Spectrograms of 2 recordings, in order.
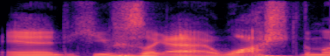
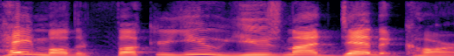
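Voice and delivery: strong, loud, hard, put-on Southern accent; 7 semitones higher, 6 dB louder than usual. Retelling a threatening voicemail from the other driver: imitating a hard Southern accent. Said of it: "comes in with a hard Southern accent".

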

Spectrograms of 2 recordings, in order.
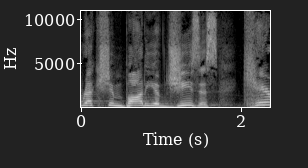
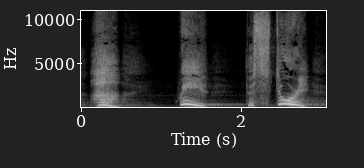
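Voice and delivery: mock panting, put-on out-of-breath delivery; 3 semitones higher than usual. Retelling disciples arriving after running seven miles: imitating being out of breath. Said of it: "Just out of breath".

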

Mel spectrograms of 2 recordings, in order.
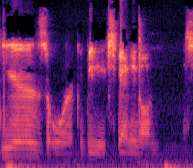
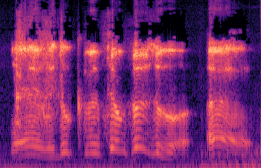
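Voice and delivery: put-on mumbling tough-guy voice, higher; 4 semitones higher, 4 dB louder than usual. Quoting a festival co-founder: Sylvester Stallone impression. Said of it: "That sounded nothing like Stallone".

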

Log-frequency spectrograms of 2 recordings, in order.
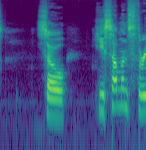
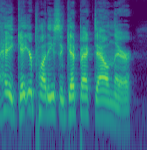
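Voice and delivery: ordinary talk

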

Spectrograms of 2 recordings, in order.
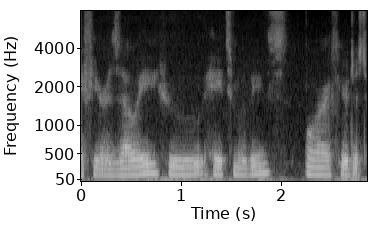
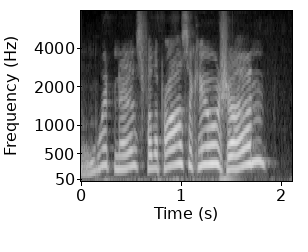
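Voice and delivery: put-on very high, very loud old-timey vintage radio voice; 13 semitones higher, 10 dB louder than usual. Asked by the other speaker to do it, old-timey radio voice. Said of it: "Do your old-timey".

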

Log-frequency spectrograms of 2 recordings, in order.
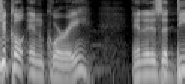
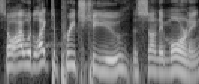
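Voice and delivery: ordinary delivery

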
